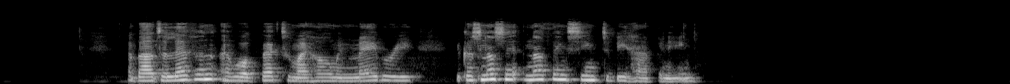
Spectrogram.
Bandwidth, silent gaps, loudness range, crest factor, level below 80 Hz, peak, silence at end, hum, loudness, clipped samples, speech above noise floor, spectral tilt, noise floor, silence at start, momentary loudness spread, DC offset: 7.8 kHz; none; 10 LU; 20 dB; -60 dBFS; 0 dBFS; 3.15 s; none; -18 LUFS; under 0.1%; over 72 dB; -5.5 dB/octave; under -90 dBFS; 1.3 s; 11 LU; under 0.1%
